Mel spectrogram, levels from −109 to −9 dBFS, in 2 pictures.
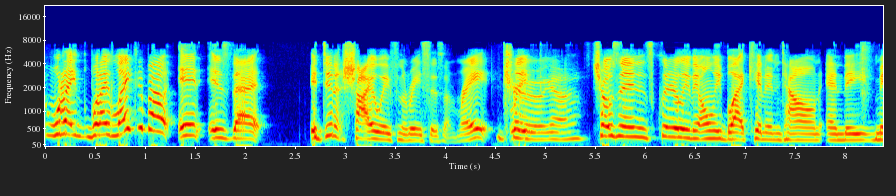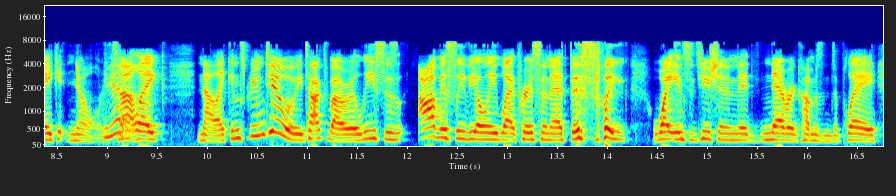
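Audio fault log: Speech recording with no audible faults.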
